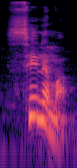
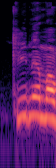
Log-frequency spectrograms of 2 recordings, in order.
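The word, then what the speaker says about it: cinema: তেমনিভাবে 2 নম্বর শব্দ হলো সিনেমা। এখানে আমরা সি এর পর আই থাকার কারণে আমরা শব্দটিকে বলছি সিনেমা, অর্থাৎ সি এর উচ্চারণ ছয়ের মতো হচ্ছে। এখানে আমরা বলছি না কিনেমা, বলছি না।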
